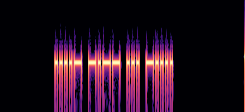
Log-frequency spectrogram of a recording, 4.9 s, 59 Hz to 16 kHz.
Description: Morse code, heard as a keyed tone, about 25 wpm, 700 Hz. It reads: 4YS6
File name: practice / 25wpm / Four Letter-Number Combinations - 25wpm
